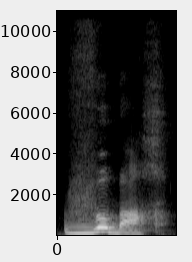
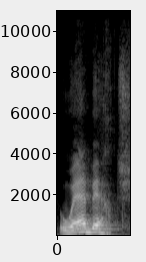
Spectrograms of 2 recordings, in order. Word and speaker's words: Weber: Na verdade, é Max Weber. Pronuncia comigo aí o alemão, olha, Weber. Não é brasileiro gosta de aportuguesar tudo, né? Não é nem Webert, nem versão Webert Richard, não é isso.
